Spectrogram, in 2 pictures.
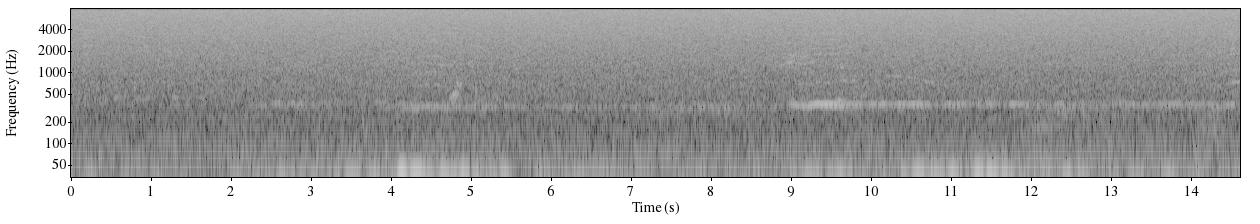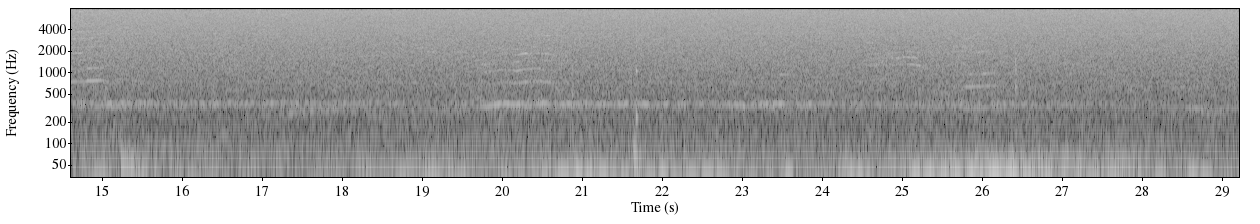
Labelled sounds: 20.1	20.4	humpback whale, 1.0 to 1.2 kHz
25.1	25.3	humpback whale, 1.1 to 1.3 kHz

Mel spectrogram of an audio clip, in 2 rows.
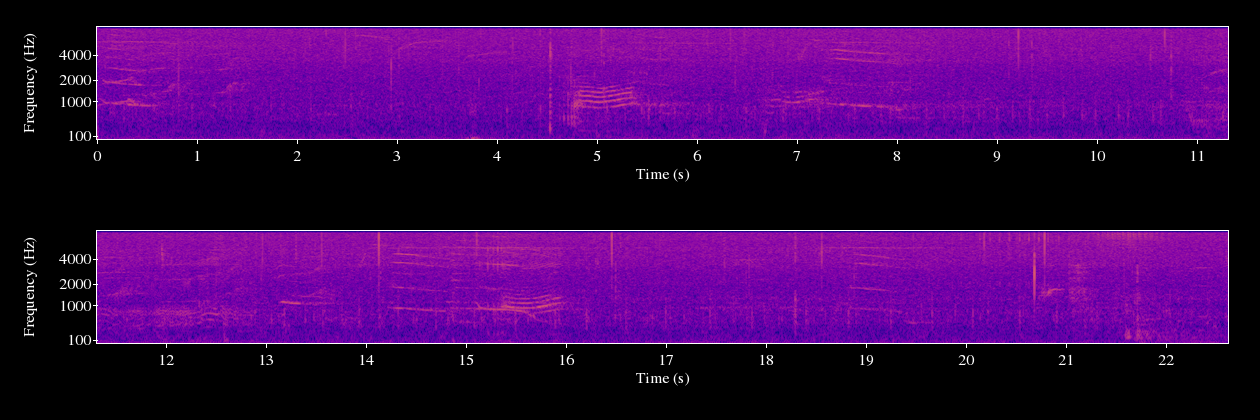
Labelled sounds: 0.5	1.5	killer whale, southern resident, L pod, call S19, 0.58 to 5.4 kHz
2.5	4.1	killer whale, southern resident, whistle, 3.5 to 6.7 kHz
4.6	5.4	killer whale, southern resident, J pod, call S04, 0.22 to 2.3 kHz
5.5	5.8	killer whale, southern resident, 0.36 to 6.6 kHz
6.6	7.3	killer whale, southern resident, J pod, call S04, 0.13 to 1.7 kHz
7.0	8.2	killer whale, southern resident, call S36, 0.58 to 6.0 kHz
11.1	12.9	killer whale, southern resident, L pod, call S19, 1.1 to 5.2 kHz
13.1	13.9	killer whale, southern resident, 0.85 to 4.0 kHz
13.9	15.1	killer whale, southern resident, call S36, 0.40 to 5.8 kHz
14.9	15.5	killer whale, southern resident, 0.63 to 7.6 kHz
15.4	16.0	killer whale, southern resident, J pod, call S04, 0.63 to 5.5 kHz
18.5	19.7	killer whale, southern resident, call S36, 0.45 to 8.0 kHz
19.9	22.5	killer whale, southern resident, 0.40 to 8.0 kHz

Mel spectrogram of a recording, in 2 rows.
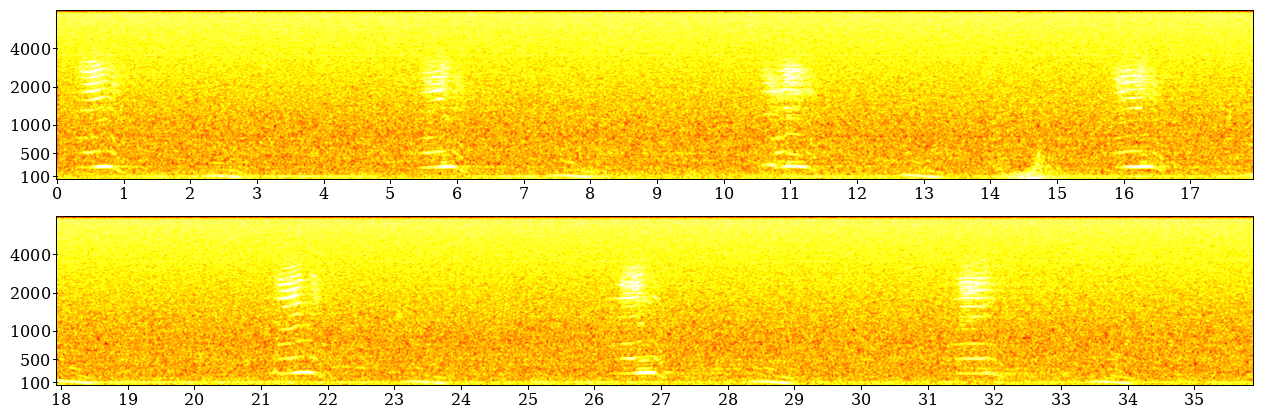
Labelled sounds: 0.3	0.8	humpback whale, 1.5 to 2.8 kHz
5.4	5.8	humpback whale, 1.8 to 2.8 kHz
10.6	11.2	humpback whale, 1.6 to 2.8 kHz
15.8	16.3	humpback whale, 1.6 to 2.8 kHz
21.2	21.7	humpback whale, 1.5 to 3.4 kHz
26.2	26.7	humpback whale, 1.8 to 2.6 kHz
31.4	31.9	humpback whale, 1.5 to 2.7 kHz

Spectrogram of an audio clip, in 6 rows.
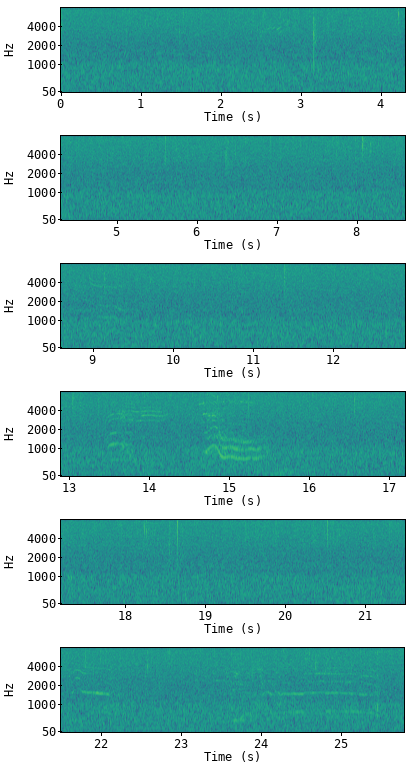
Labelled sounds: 9.0	9.4	killer whale, Bigg's (transient), 1.1 to 3.8 kHz
13.5	14.3	killer whale, Bigg's (transient), 1.0 to 4.0 kHz
14.7	15.4	killer whale, Bigg's (transient), 0.78 to 1.7 kHz
21.7	22.2	killer whale, Bigg's (transient), 1.3 to 3.9 kHz
24.2	25.1	killer whale, Bigg's (transient), 1.4 to 3.2 kHz

